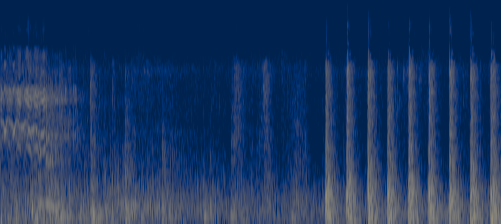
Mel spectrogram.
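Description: A horse named Silver lets out a high, wavering whinny, followed by a lull and then a steady run of loud hoofbeats clip-clopping in an even rhythm, about nine strikes in a row.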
